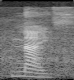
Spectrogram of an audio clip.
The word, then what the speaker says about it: knife: When K and come together, it make a sound of N. It means K is silent. Let's see some example. Knob, knee, knife, knot, night, neat, knock, knuckle.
